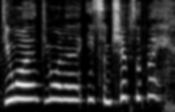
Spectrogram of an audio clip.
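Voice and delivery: homeless man's voice. Retold or imitated. Youth speaker imitates homeless man's greeting, high put-on voice. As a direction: pitch way up like the homeless guy greeting you. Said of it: "That's actually what he sounded like".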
